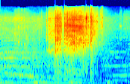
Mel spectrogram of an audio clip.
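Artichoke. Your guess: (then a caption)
Fresh. A fresh Sardinian "tema" artichoke is squeezed close to the microphone, giving off a burst of bright, high-pitched crunching and crackling. The crisp squeak marks the artichoke as very fresh.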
